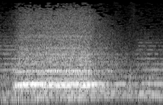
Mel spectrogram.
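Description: Steam locomotive whistle blowing with a hiss of steam: it starts suddenly, holds loud for about a second, then fades away.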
